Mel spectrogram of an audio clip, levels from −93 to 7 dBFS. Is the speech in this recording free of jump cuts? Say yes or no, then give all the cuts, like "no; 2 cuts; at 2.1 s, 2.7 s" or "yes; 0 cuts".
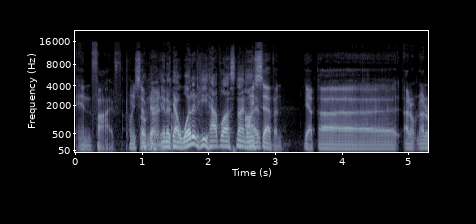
no; 3 cuts; at 1.5 s, 2.5 s, 3.6 s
